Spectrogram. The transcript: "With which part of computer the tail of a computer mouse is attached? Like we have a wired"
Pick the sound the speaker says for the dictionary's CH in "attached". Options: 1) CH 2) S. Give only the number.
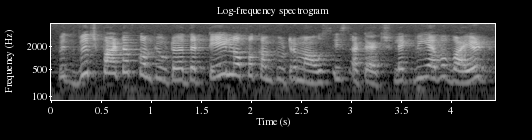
1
